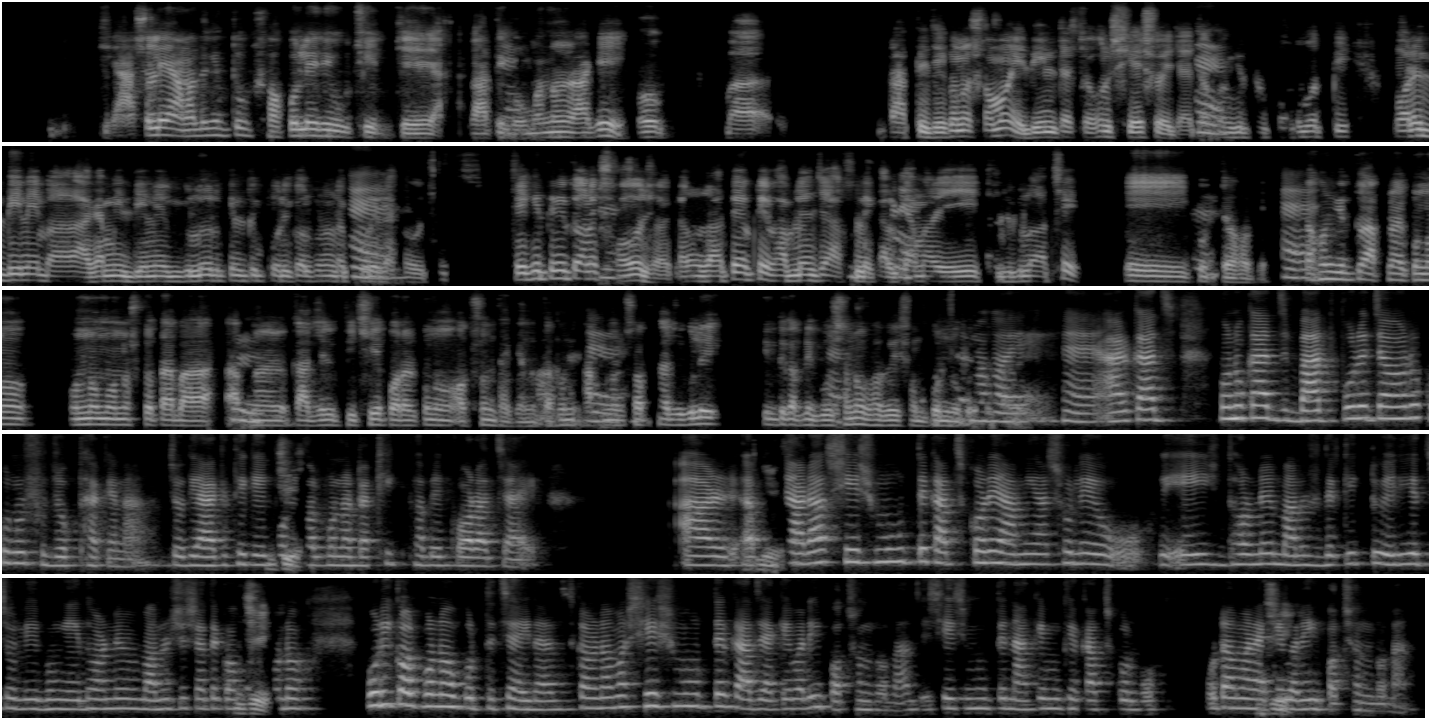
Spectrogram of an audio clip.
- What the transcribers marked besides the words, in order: other background noise; tapping
- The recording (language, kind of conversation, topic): Bengali, unstructured, আপনি কীভাবে নিজের সময় ভালোভাবে পরিচালনা করেন?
